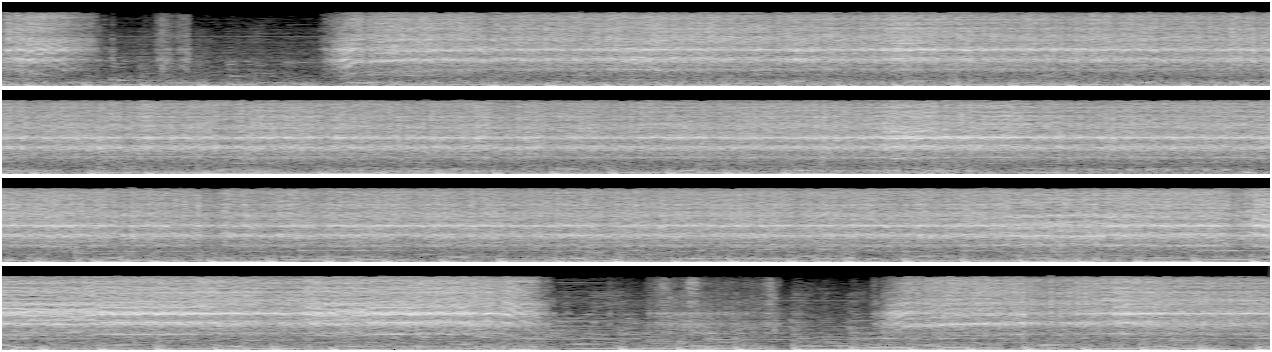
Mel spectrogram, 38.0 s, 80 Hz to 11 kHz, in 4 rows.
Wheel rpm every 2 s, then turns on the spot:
30, 100, 160, 160, 160, 160, 160, 160, 160, 160, 160, 160, 160, 160, 160, 160, 40, 50, 160.
0-2 32-34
